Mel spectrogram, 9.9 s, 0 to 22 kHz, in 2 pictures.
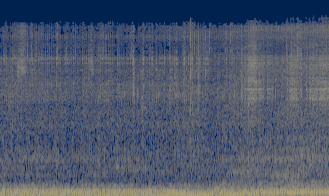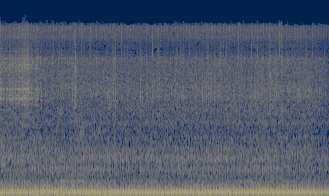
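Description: Piper PA-28's piston engine and propeller running steadily at low power while taxiing, heard from inside the cabin as a loud, steady low drone. The engine note shifts slightly about halfway through.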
